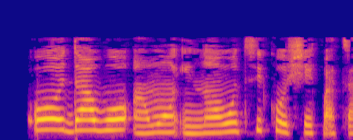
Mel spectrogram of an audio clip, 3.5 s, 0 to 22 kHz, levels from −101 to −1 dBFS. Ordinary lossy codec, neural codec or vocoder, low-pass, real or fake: MP3, 32 kbps; none; 7.2 kHz; real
